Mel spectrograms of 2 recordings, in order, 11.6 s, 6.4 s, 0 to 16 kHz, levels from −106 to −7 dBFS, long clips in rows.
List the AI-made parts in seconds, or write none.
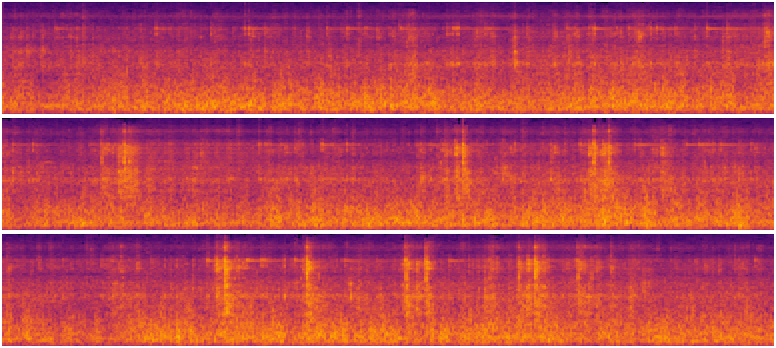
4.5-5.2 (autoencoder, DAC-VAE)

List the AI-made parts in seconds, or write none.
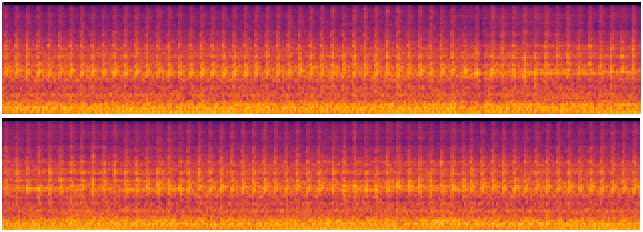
2.3-4.1 (codec, SNAC); 4.8-5.5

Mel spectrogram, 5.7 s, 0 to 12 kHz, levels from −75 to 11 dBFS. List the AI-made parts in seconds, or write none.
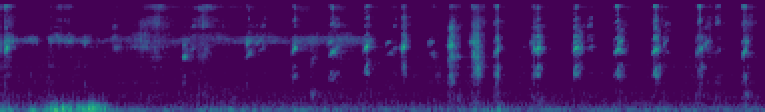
0.0-1.3 (codec, HILCodec); 3.0-4.0; 5.0-5.7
